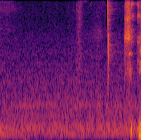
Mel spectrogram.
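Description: A pause in a man's speech with faint room hiss, broken about one and a half seconds in by a short, sharp mouth click as his lips part to speak, and a smaller click just after.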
